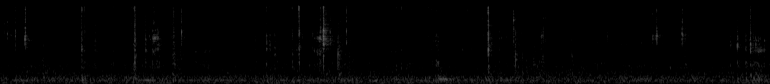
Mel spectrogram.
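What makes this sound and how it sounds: A knife blade scrapes and carves a dry, solid, pale yellow rectangular bar of soap. Quiet, dry, bright scraping is broken by short, crisp cuts and clicks at irregular intervals over a low, steady background hiss.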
